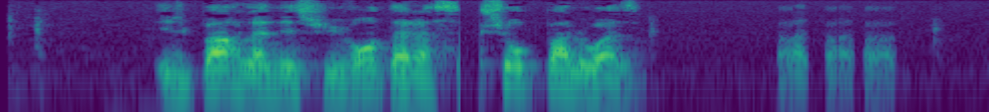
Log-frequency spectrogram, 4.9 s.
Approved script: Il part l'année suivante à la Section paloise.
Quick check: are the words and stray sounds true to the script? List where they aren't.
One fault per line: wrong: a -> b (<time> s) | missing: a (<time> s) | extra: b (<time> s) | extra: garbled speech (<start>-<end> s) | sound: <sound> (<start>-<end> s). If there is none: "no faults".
sound: dropout (2.3-2.4 s)
sound: laugh (3.9-4.5 s)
